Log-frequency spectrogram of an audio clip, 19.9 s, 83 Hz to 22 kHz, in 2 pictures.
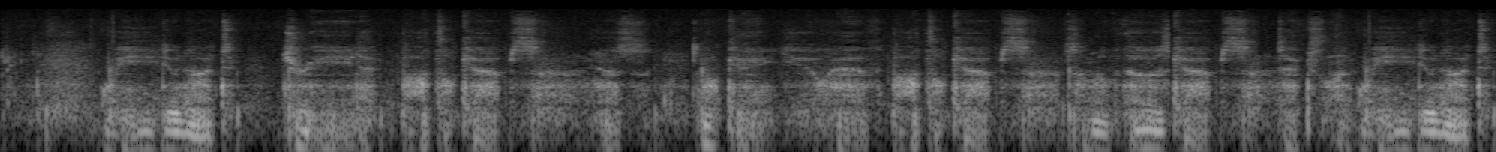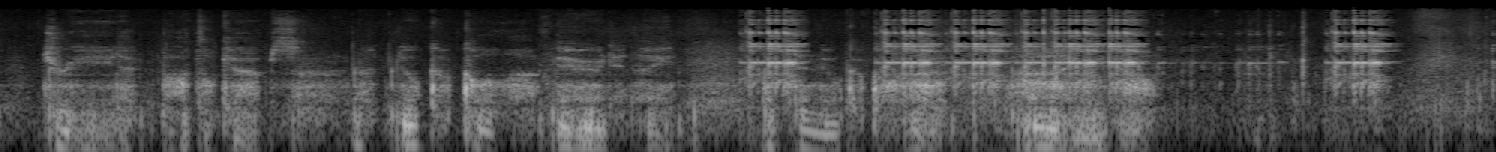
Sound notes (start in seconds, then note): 14.9 clink; 15.8 clinkclinkclink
